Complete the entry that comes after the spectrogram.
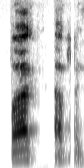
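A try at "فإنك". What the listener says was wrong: fa'innaka ya itu harusnya ada hamzahnya.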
